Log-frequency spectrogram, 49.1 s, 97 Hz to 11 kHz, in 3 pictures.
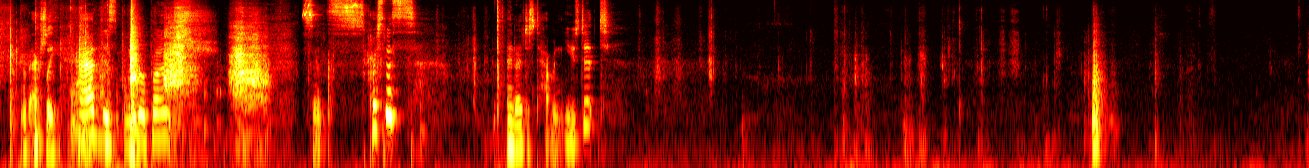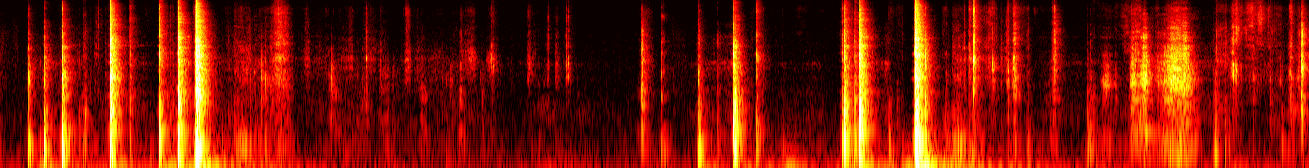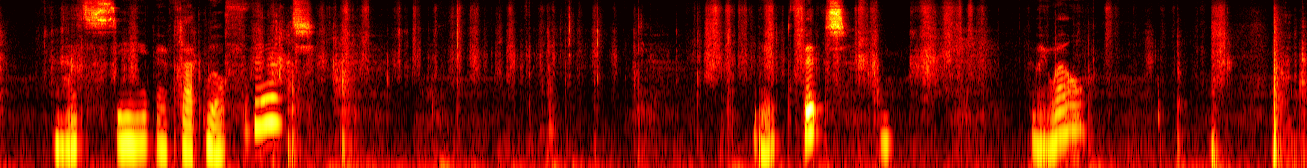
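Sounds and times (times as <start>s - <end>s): paper rustling: 35.8s - 40.6s, 41.3s - 45.2s.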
